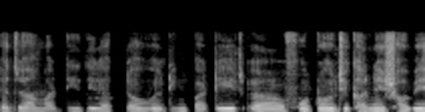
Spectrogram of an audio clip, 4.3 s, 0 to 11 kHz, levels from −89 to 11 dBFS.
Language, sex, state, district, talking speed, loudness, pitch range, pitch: Bengali, female, West Bengal, North 24 Parganas, 170 wpm, -21 LUFS, 205-215 Hz, 210 Hz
